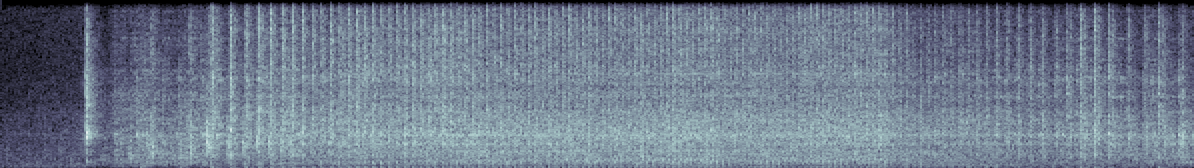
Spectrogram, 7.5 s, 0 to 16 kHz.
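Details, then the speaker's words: 1973-74 Simplicity 738 riding mower single engine, idling outside after two years unused, new battery, carburettor cleaned and main jet needle corrected: even popping idle, steady beat, no misses or knocks; running clean. "so I think you guys can hear the motor running in the background I got it running outside just idling"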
